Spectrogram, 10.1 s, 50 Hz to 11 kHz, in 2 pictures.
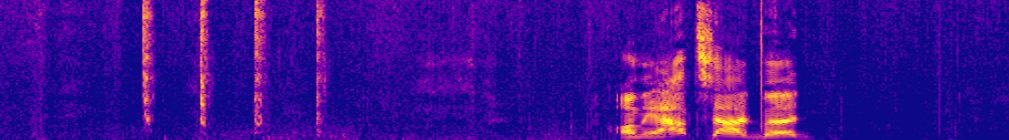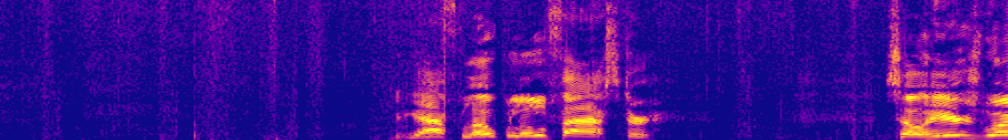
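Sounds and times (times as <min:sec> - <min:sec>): horse tack noise: 0:00.0 - 0:04.9
horse hoofbeats on dirt: 0:00.0 - 0:10.0.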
